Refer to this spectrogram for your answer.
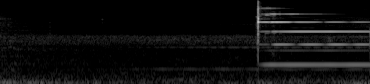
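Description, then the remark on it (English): A single bright quiz bell ding, rung for a correct answer, rings out sharply partway through, its clear metallic tone lingering and ringing on steadily after a quiet stretch of low background hum. “A little bit quicker on the bell there”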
